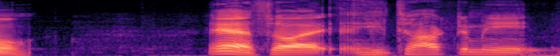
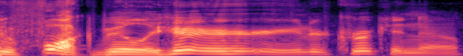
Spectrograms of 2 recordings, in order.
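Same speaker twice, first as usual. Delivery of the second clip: louder, slow, spiteful jab; spiteful quote; 4 semitones higher, 6 dB louder, much slower than usual. Retold or imitated. Coworker stacking crooked on purpose, spiteful quote. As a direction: say it out of pure spite.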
